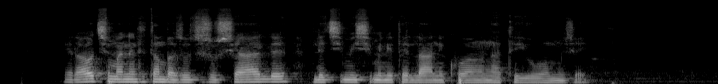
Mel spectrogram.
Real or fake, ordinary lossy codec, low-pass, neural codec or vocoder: real; AAC, 48 kbps; 14.4 kHz; none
